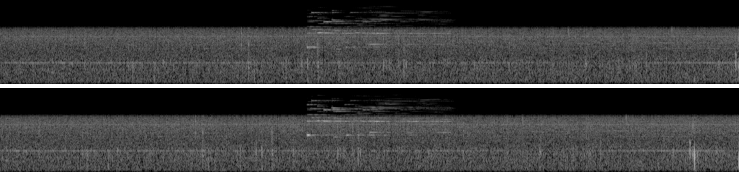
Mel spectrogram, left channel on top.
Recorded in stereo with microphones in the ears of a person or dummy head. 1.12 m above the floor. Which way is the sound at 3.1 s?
10° right (ahead or behind).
